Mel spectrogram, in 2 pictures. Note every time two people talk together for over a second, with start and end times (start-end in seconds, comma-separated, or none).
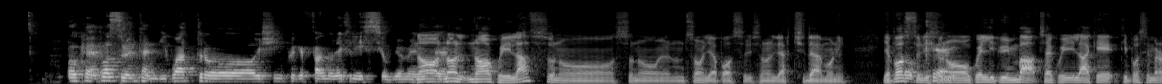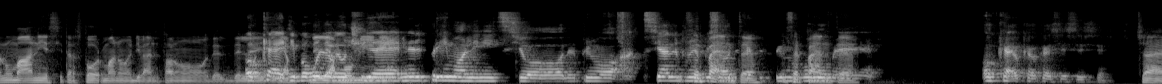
14.1-15.7, 18.4-20.2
